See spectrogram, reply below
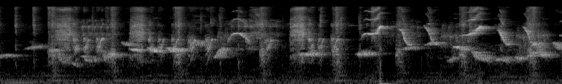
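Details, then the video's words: Long-tailed shrike, known locally as cendet or pentet, singing steadily with abundant fill-in phrases as a full master recording: a rapid jumble of high chirps, slurred whistles and buzzy notes with varied, shifting phrases. "Burung Cendet Atau Pentet Gacor Isian Melimpah Komplit FULL Master"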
